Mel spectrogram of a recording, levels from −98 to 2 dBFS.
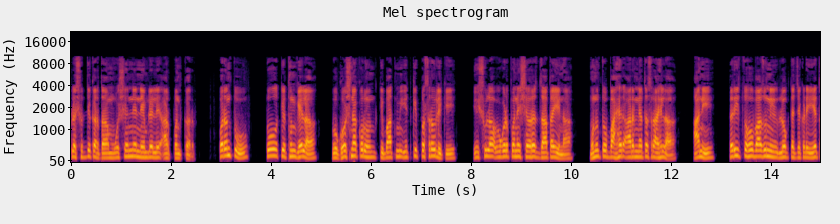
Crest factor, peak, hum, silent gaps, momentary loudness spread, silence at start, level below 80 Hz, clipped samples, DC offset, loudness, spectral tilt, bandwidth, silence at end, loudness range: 16 dB; -2 dBFS; none; 2.57-2.63 s, 3.62-3.90 s, 5.13-5.17 s, 7.94-8.01 s, 10.26-10.33 s, 12.37-12.41 s, 12.95-13.15 s; 9 LU; 0 s; -66 dBFS; under 0.1%; under 0.1%; -18 LUFS; -6.5 dB/octave; 10.5 kHz; 0 s; 2 LU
